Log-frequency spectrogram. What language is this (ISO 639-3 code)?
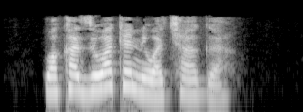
swa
